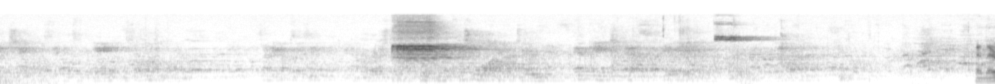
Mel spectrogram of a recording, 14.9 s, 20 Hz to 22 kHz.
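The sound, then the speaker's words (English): A loud, harsh timeout horn blares once for under a second in a busy gymnasium during a timeout with 5:22 left in the third, cutting through steady crowd noise and a commentator talking. “the first horn that sounds.”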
